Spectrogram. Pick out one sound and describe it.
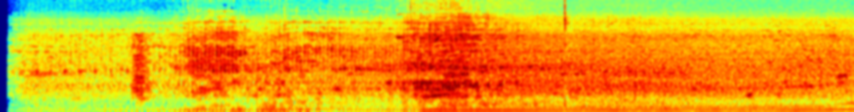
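A tiller churns through wet soil.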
